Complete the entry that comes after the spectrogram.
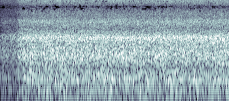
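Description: Rain falling steadily, a constant even hiss that comes up suddenly just after the start.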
